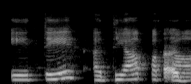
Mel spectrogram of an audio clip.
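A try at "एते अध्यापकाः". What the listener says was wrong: Very good. Ete Adhyapakaha. That is the answer.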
